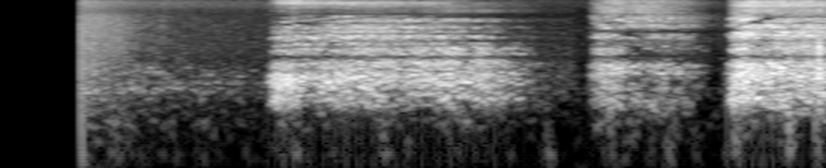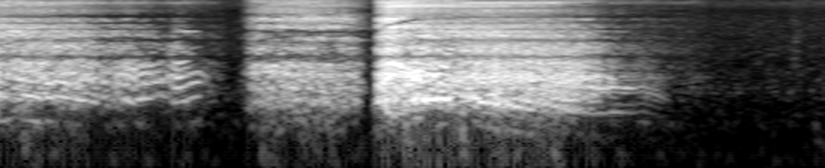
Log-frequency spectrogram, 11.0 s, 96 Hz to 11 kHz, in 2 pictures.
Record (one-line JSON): {"exhalation_length": "11.0 s", "exhalation_amplitude": 25960, "exhalation_signal_mean_std_ratio": 0.55, "survey_phase": "beta (2021-08-13 to 2022-03-07)", "age": "65+", "gender": "Male", "wearing_mask": "No", "symptom_cough_any": true, "symptom_fever_high_temperature": true, "symptom_headache": true, "symptom_onset": "3 days", "smoker_status": "Ex-smoker", "respiratory_condition_asthma": false, "respiratory_condition_other": true, "recruitment_source": "Test and Trace", "submission_delay": "1 day", "covid_test_result": "Positive", "covid_test_method": "RT-qPCR", "covid_ct_value": 18.0, "covid_ct_gene": "N gene"}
